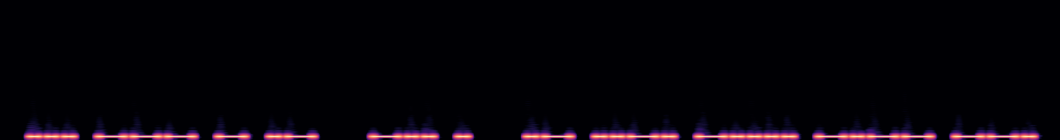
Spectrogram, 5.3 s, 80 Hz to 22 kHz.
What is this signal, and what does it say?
Morse code, heard as a keyed tone, about 28 wpm, 690 Hz. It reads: SOTA DE AF6YG
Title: SOTA QSO Practice 28wpm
